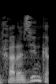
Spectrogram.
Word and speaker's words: Хоразин: Горе тебе, Хоразин! Или Хоразин, как он читается.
